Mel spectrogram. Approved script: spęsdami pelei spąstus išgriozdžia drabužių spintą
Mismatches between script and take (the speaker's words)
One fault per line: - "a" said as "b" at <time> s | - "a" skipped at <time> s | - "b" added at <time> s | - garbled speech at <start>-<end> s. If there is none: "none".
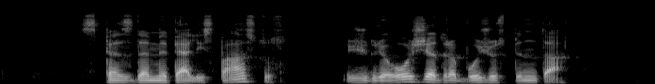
none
